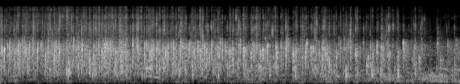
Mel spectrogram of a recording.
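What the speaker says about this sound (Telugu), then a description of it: "గట్టిగా క్లాప్స్." A crowd at a girls' school event in Gooty claps loudly and continuously, a dense wash of applause filling the whole stretch before easing slightly at the end.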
